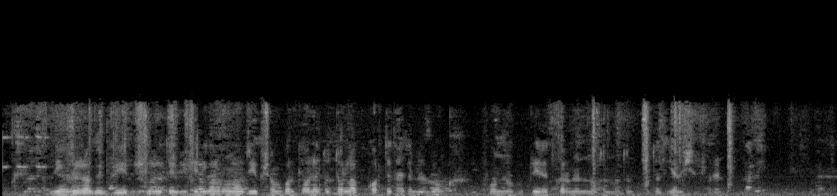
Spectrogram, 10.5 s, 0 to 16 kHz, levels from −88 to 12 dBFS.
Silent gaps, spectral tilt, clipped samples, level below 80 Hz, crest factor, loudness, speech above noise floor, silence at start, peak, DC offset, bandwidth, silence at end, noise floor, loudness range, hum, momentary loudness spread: none; -4.5 dB/octave; under 0.1%; -58 dBFS; 20 dB; -27 LUFS; 24 dB; 0.05 s; -8 dBFS; under 0.1%; 8.2 kHz; 0.1 s; -51 dBFS; 8 LU; none; 13 LU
